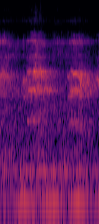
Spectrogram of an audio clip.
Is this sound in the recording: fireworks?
no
